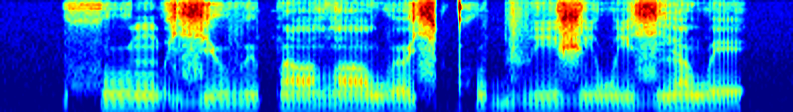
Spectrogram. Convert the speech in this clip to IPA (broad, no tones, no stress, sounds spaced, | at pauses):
x u ŋʷ ḭ zʲ u β ɨ p ɐ̃ː ðˤ ã w ɵː sʲ kʷʰ i b β i ʒ i w i zʲ ã w e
